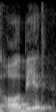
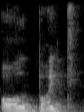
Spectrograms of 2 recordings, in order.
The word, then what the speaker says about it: albeit: And the pronunciation is albeit. Some English speakers don't know which. No. Uh, no. Okay. Some some English speakers don't actually know this word, the pronunciation, and they will say things like all bite, which is sort of trying to sound German, but it's not a German word.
